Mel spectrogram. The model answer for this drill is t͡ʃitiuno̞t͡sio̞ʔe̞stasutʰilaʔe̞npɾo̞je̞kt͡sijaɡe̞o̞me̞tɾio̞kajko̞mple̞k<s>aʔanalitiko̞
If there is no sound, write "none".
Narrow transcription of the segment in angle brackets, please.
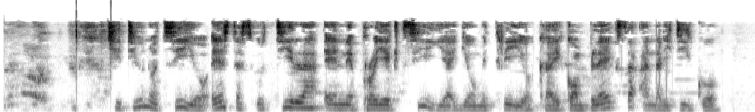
s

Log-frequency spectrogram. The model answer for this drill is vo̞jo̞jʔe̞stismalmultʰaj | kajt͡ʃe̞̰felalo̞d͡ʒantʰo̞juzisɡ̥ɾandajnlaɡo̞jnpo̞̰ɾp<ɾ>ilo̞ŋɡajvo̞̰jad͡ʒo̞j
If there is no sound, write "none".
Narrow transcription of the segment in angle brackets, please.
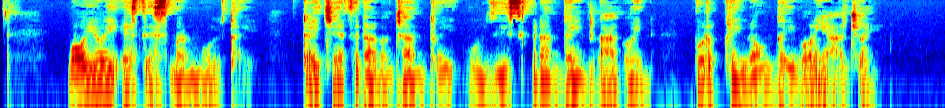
l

